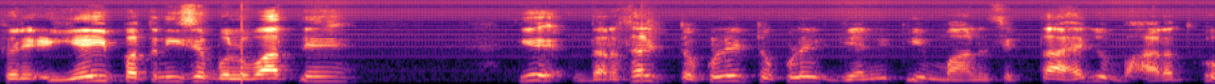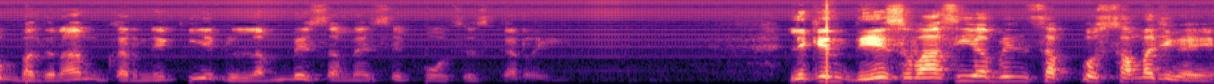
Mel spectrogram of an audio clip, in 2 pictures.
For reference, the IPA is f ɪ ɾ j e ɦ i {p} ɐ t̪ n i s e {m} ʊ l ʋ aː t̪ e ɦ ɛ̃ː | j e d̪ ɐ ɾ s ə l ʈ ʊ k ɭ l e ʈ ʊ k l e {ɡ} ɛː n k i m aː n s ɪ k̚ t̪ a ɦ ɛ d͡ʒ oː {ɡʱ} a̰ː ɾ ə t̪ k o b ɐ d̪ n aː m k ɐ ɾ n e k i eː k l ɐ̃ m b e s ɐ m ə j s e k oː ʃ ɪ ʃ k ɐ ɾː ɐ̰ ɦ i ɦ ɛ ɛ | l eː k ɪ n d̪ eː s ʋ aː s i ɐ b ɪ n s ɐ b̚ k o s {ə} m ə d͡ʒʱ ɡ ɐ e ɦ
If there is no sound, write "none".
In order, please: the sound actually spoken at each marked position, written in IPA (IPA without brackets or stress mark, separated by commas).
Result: p, b, ɡ, bʱ, ɐ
